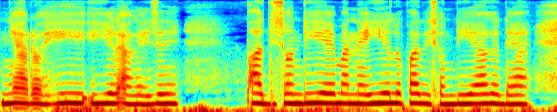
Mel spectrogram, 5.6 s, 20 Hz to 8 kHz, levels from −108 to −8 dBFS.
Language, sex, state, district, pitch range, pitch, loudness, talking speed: Chakma, female, Tripura, Dhalai, 240-260 Hz, 255 Hz, -11 LUFS, 160 wpm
